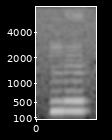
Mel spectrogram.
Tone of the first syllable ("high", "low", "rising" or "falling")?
high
